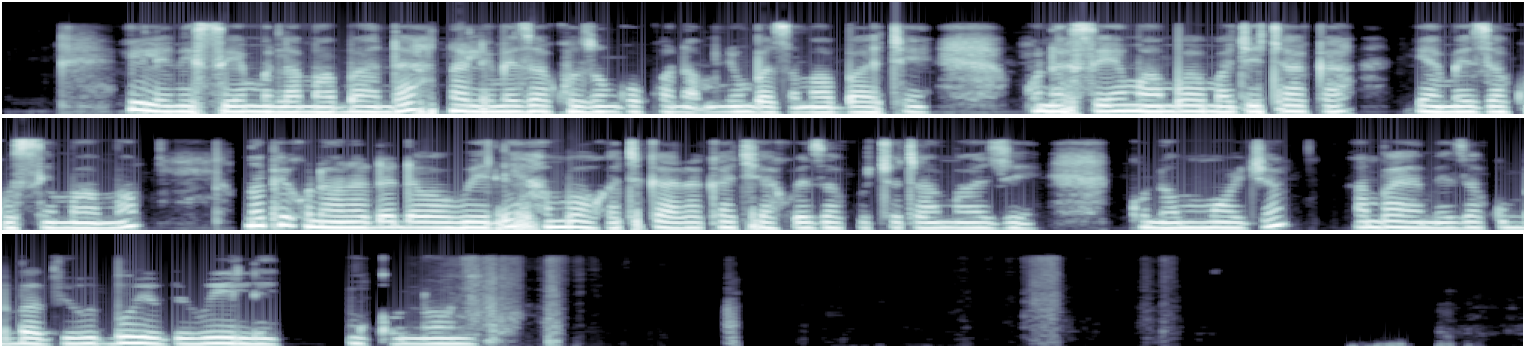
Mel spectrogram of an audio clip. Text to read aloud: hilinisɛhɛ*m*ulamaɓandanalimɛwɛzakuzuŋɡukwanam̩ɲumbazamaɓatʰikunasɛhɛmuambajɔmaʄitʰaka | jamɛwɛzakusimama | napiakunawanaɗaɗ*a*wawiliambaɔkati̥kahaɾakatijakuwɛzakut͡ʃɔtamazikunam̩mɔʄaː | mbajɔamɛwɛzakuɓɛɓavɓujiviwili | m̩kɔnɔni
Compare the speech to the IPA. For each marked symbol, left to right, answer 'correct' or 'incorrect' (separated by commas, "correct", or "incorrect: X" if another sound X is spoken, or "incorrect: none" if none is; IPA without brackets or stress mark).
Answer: correct, correct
